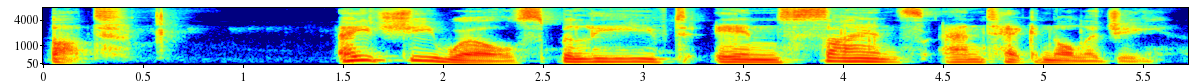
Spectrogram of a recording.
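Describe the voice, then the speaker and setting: A man narrating a scripted video essay in a deliberate way, with dramatic pauses. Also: medium pitch, very animated. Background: background music.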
